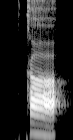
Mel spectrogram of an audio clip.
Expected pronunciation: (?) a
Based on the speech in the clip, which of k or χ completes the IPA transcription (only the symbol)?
k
